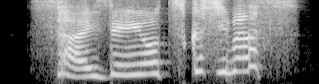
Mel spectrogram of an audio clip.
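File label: Vox Skill Japanese; Mirianne; kingsraid; jp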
